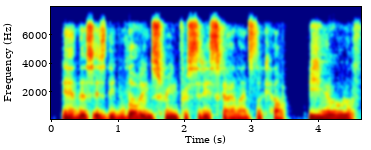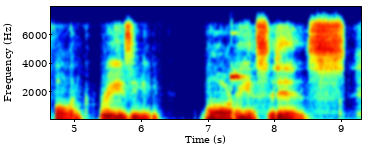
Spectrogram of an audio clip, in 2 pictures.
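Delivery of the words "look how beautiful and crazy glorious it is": sarcastic gushing, swooping and drawn out. A streamer waiting on a City Skylines loading screen, sarcastic. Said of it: "that's completely sarcastic".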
